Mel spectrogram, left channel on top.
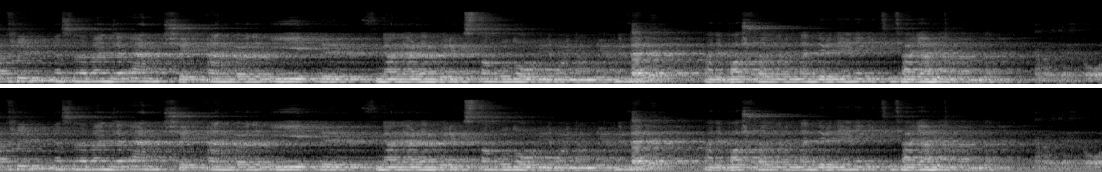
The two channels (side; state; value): right; noise; hum, 16 dB below the sound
